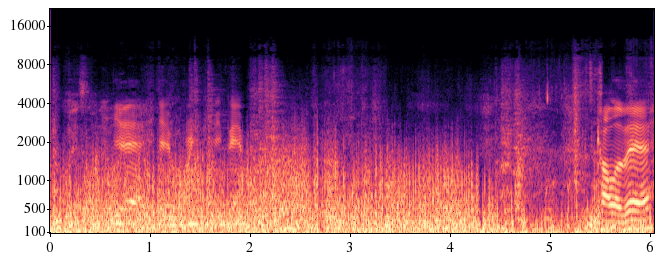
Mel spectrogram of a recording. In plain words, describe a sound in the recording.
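Water laps and splashes gently.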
